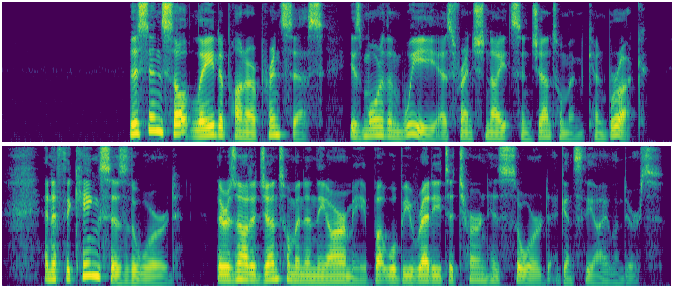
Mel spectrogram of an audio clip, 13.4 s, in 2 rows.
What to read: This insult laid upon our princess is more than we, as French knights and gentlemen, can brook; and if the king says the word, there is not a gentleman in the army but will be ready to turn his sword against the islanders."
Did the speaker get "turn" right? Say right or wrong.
right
